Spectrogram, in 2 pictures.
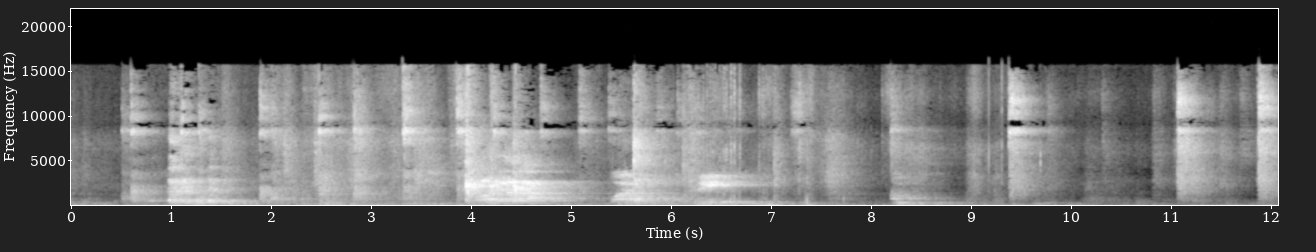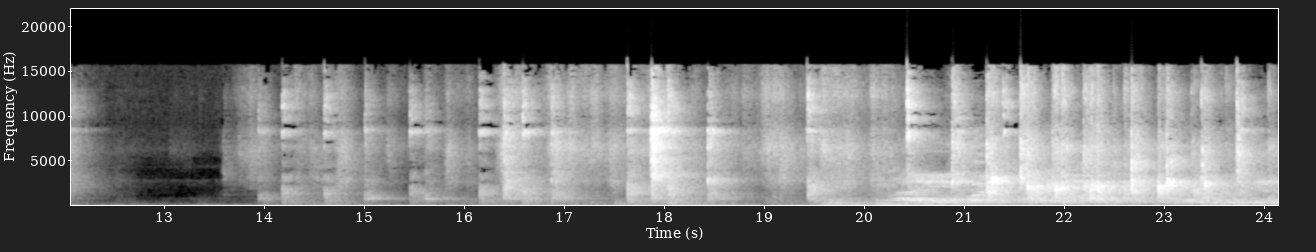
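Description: Table tennis rallies: the ball clicking sharply off the paddles and the table in quick back-and-forth hits, with voices in the room between points.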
